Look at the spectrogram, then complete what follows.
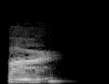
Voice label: "FAR", american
